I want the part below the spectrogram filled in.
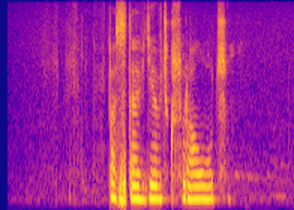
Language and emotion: Russian, neutral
